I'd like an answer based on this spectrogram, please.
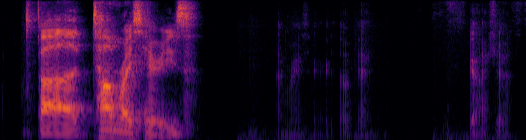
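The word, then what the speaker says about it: Rhys Harries: I want I want to make sure I'm pronouncing his last name correctly. Uh, Tom Rice Harry's.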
